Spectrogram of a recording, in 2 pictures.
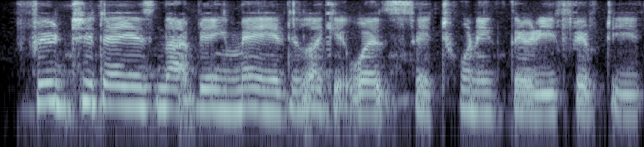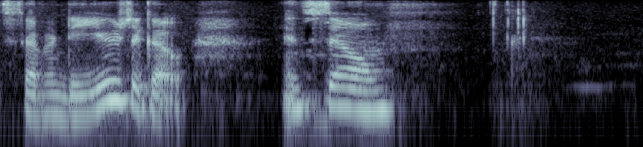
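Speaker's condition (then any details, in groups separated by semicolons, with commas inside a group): Cerebral palsy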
